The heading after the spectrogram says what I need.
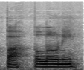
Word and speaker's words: bologna: and then we have the letter a just says baloney you can also try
